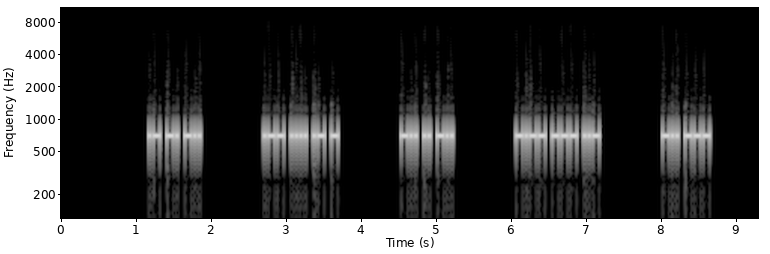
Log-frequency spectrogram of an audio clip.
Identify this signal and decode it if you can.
Morse code, heard as a keyed tone, about 37 wpm, 700 Hz. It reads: AND WHAT DID YOU DO
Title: 4x Word-Spacing - Sentences from Top 300 Words - 40wpm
